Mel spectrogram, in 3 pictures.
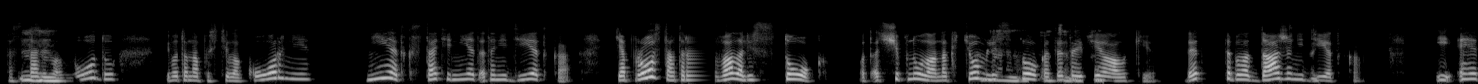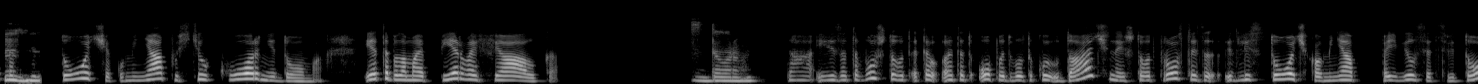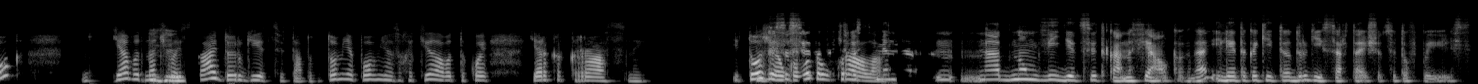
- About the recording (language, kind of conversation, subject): Russian, podcast, Как вообще начать заниматься садоводством в квартире?
- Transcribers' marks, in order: static; distorted speech; tapping; other noise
